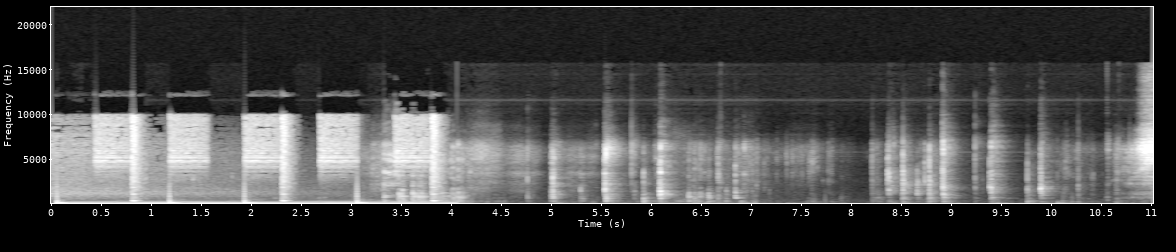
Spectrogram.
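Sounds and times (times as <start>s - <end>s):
intro music with drum beat: 0.0s - 4.1s.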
